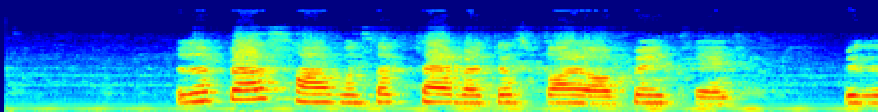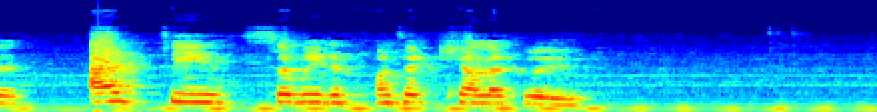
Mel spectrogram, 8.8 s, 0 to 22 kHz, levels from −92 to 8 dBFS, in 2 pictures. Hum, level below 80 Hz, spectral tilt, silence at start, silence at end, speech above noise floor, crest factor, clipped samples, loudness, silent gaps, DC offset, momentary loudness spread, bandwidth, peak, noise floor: none; -52 dBFS; -5.5 dB/octave; 0.9 s; 0 s; 30 dB; 14 dB; under 0.1%; -14 LUFS; none; under 0.1%; 10 LU; 7.8 kHz; 0 dBFS; -43 dBFS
